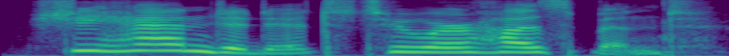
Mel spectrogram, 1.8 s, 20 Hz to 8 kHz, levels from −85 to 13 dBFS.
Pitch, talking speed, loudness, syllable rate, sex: 255 Hz, 195 wpm, -15 LUFS, 4.8 syllables/s, female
